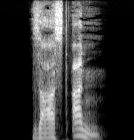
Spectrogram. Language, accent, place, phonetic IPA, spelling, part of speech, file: German, Germany, Berlin, [ˌzaːst ˈan], sahst an, verb, De-sahst an.ogg
- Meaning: second-person singular preterite of ansehen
